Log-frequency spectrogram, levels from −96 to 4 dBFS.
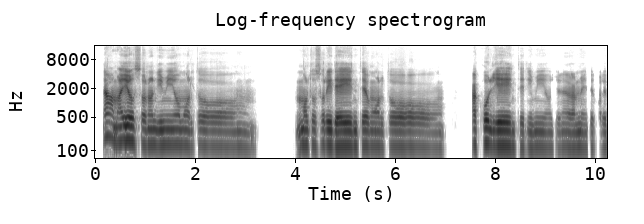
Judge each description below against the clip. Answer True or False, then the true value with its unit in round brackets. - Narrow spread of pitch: True (1.8 semitones)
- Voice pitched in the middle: False (125 Hz)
